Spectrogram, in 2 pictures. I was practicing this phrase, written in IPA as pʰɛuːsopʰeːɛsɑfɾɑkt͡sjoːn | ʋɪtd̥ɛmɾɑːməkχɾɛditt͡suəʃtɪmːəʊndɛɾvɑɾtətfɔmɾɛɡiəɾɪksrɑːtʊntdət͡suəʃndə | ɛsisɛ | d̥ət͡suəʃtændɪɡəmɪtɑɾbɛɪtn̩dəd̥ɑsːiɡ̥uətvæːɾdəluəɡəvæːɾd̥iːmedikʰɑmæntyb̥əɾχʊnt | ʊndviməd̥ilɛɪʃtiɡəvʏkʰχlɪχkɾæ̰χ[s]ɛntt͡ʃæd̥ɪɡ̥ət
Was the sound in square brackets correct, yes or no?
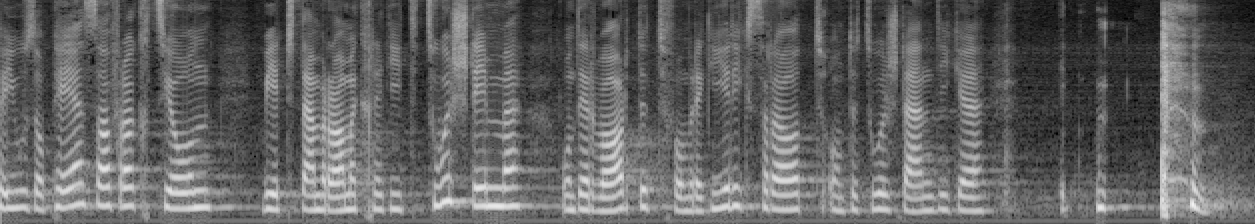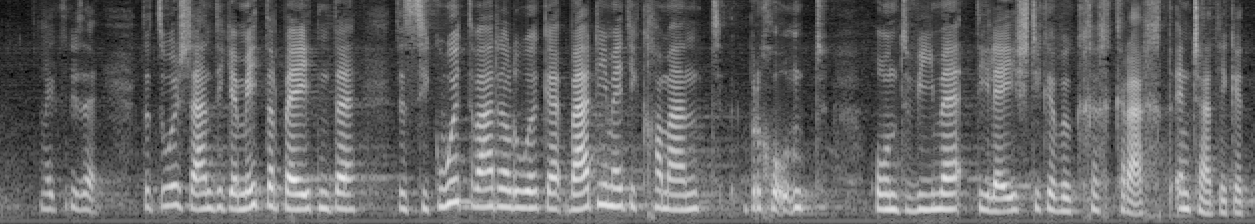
no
